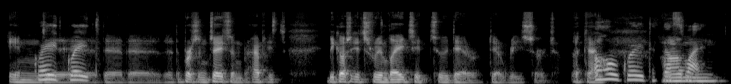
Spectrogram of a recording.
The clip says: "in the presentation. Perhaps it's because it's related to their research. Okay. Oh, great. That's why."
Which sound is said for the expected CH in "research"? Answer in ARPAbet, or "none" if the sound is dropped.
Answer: CH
